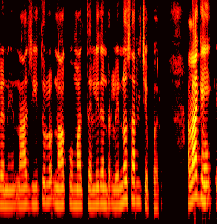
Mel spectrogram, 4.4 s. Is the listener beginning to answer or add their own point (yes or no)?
yes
